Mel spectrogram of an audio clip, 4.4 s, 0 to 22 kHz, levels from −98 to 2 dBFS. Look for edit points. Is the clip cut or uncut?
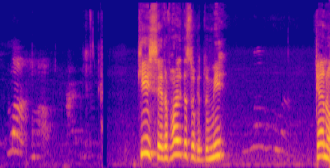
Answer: cut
